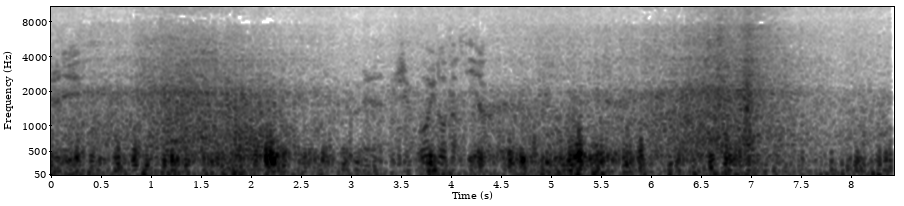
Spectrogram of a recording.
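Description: Wind buffeting the microphone in gusts over the wash of small waves breaking on a sandy shore.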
